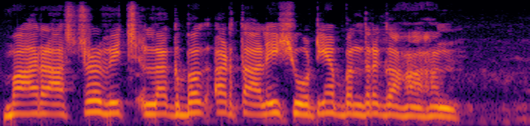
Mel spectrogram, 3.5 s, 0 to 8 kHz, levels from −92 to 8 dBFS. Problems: background sounds at intervals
